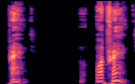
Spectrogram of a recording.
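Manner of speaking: high-pitched, startled questions; hasty blurt. A narrator's reading. Grandmother covering for a lie, blurting hastily. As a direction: blurt it out a bit too eagerly. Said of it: "blurted a little too hastily".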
